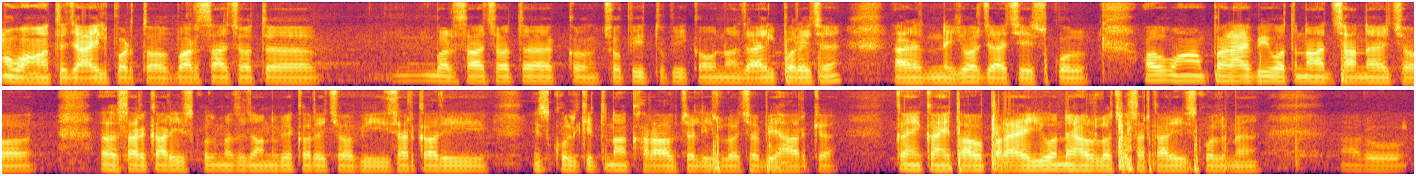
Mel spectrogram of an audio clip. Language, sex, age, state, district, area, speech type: Maithili, male, 18-30, Bihar, Purnia, rural, spontaneous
